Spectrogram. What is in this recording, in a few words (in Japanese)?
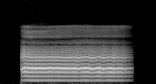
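"あ", Japanese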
